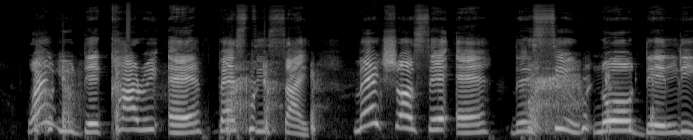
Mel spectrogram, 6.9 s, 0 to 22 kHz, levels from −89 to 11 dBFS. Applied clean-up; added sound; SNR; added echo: none; Cough; 12 dB; none.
